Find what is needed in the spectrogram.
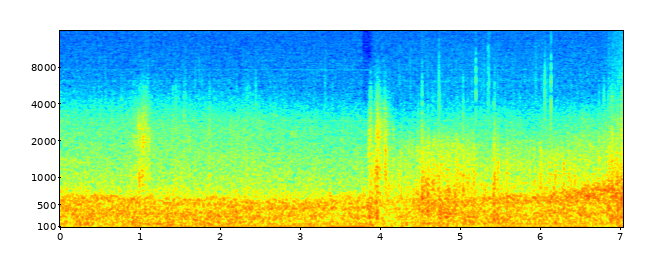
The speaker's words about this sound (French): Le vent, le tonnerre, le ciel qui devient sombre.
